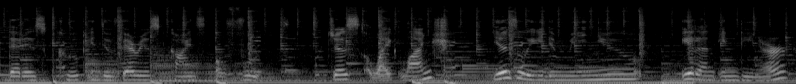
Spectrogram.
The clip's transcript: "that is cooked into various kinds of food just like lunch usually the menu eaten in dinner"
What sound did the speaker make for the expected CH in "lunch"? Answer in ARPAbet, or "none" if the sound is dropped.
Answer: CH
